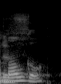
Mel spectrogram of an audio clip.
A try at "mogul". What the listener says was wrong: Did you say mongol? You know the words mogul, right? not mongol, no. There's no N. There's no N, mate.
